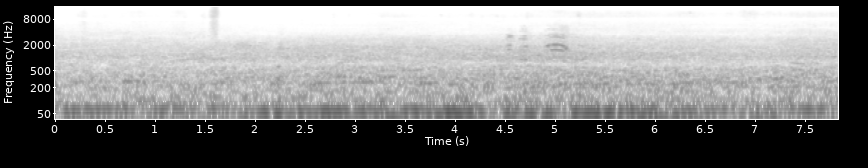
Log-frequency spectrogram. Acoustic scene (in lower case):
residential area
